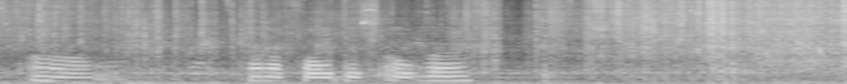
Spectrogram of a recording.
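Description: Tissue paper rustles as it is folded over.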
